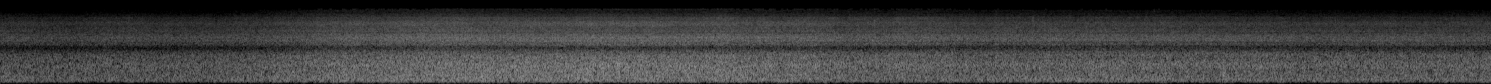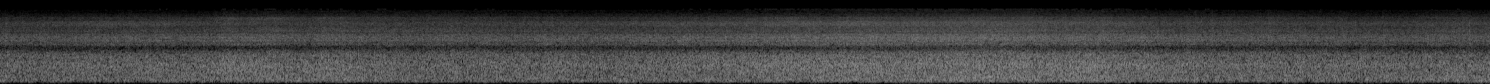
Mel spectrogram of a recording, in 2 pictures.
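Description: Steady heavy rain falling. It swells louder a few seconds in and again near the end.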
